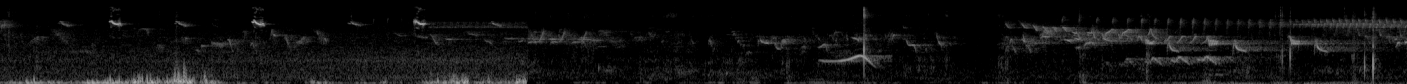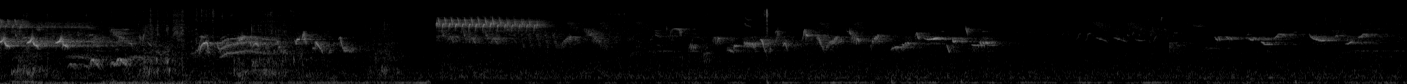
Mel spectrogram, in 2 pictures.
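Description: Several birds singing and chirping, many short varied calls overlapping. A low rumbling noise runs under them for the first five seconds and cuts off abruptly.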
